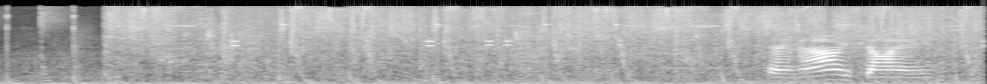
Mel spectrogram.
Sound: intense electronic music; lasers firing; beeping

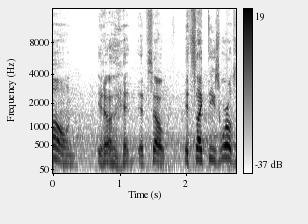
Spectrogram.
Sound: chuckles

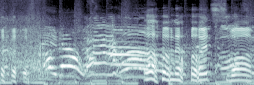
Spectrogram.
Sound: group groans

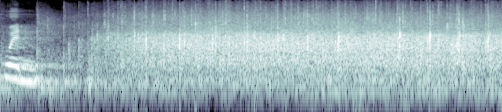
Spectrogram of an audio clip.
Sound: audience applauds

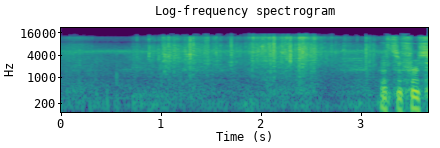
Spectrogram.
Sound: fire crackling

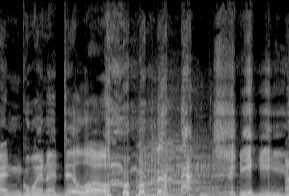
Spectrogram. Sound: laughing

